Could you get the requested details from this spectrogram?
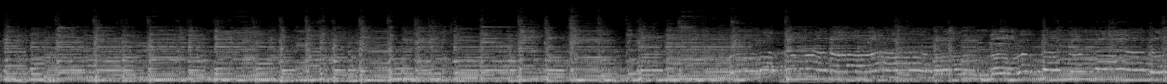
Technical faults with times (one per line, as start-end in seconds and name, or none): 0.00-11.68 imaging from linear upsampling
